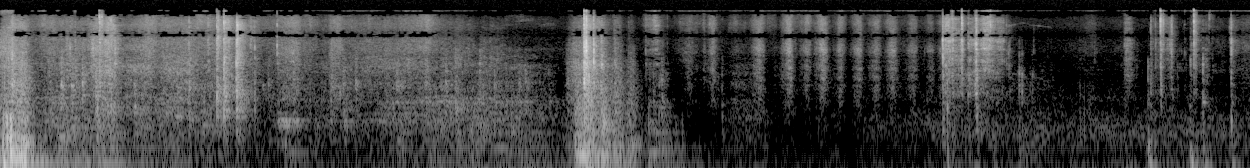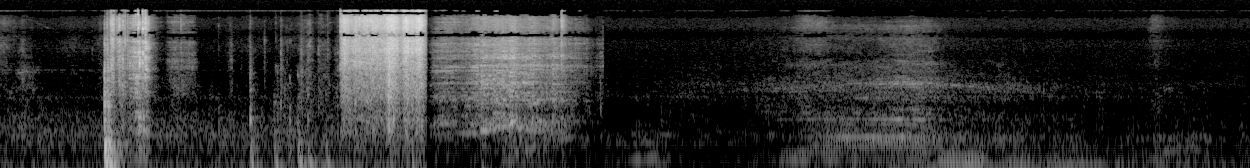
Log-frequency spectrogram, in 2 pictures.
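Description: Household handling sounds in a small room: a few sharp knocks and thuds, one right at the start and others about six and thirteen seconds in, with short bursts of rustling between them.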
